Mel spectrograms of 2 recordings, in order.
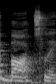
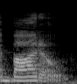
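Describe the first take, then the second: First: "bottle" as "bot-lee"; wrong "bottle", as spelt. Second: "bottle" with a flapped T; T becomes a quick R-like tap in "bottle"; lower-pitched "baw-rol" for "bottle"; correct American "bottle". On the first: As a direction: sound the T and final E in "bottle". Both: Shown as a demonstration. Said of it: "não é bottle que fala".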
